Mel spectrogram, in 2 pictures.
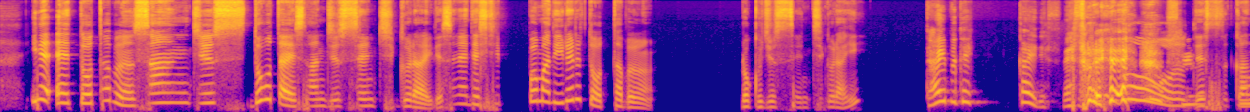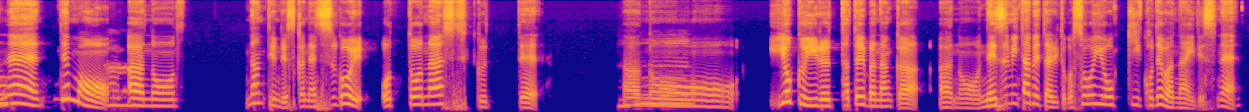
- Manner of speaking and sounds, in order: static; laughing while speaking: "それ"
- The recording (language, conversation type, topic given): Japanese, unstructured, ペットは家族にどのような影響を与えると思いますか？
- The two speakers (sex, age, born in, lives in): female, 45-49, Japan, United States; female, 45-49, Japan, United States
